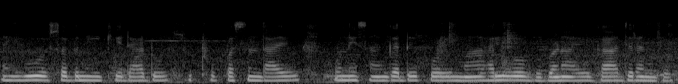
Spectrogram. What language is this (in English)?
Sindhi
